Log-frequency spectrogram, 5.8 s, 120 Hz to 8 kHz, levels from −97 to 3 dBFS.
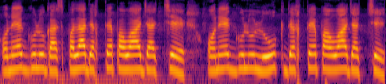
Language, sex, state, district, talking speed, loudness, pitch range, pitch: Bengali, female, Assam, Hailakandi, 105 wpm, -17 LUFS, 245-265 Hz, 255 Hz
